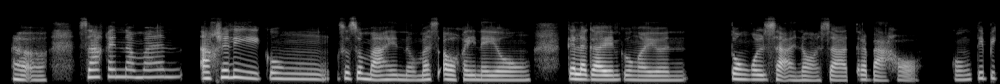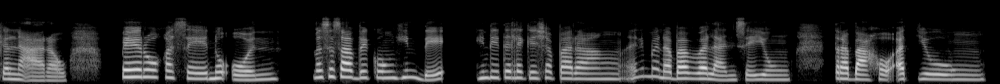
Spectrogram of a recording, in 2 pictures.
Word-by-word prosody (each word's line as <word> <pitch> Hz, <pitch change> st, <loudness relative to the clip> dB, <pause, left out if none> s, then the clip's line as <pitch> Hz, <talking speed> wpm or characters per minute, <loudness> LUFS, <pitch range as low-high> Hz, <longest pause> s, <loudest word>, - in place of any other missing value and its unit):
Oo. 205 Hz, -2 st, -1 dB, 0.3 s
Sa'kin 345 Hz, +1 st, 0 dB
naman 340 Hz, +1 st, -4 dB, 0.2 s
actually 295 Hz, -2 st, +2 dB
kung 270 Hz, -1 st, -1 dB, 0.5 s
susumahin, 225 Hz, -6 st, 0 dB
'no, 205 Hz, -, -4 dB
mas 220 Hz, +3 st, -2 dB
okay 220 Hz, -1 st, +1 dB
na 205 Hz, -, 0 dB
'yong 205 Hz, 0 st, -1 dB, 0.3 s
kalagayan 220 Hz, -3 st, +5 dB
ko 215 Hz, -, -2 dB
ngayon, 200 Hz, 0 st, -2 dB, 0.4 s
tungkol 225 Hz, -3 st, +1 dB
sa 215 Hz, -2 st, 0 dB
ano 195 Hz, -1 st, -4 dB
sa 195 Hz, -2 st, -1 dB
trabaho, 205 Hz, -1 st, -4 dB, 0.3 s
kung 220 Hz, +2 st, -7 dB
tipikal 275 Hz, -3 st, -3 dB
na 190 Hz, -5 st, -1 dB
araw. 185 Hz, -1 st, -3 dB, 0.6 s
Pero 340 Hz, -1 st, +6 dB
kasi 275 Hz, -5 st, -1 dB
noon, 235 Hz, -3 st, -1 dB, 0.3 s
masasabi 330 Hz, -3 st, +4 dB
kong 300 Hz, -1 st, -1 dB
hindi. 275 Hz, -7 st, -2 dB, 0.3 s
Hindi 300 Hz, +2 st, -1 dB
talaga 300 Hz, -2 st, -1 dB
siya 295 Hz, 0 st, -4 dB
parang 255 Hz, -1 st, -1 dB
alam 325 Hz, +6 st, -8 dB
mo 375 Hz, -, -3 dB
nababalanse 255 Hz, -7 st, +3 dB
'yong, 220 Hz, 0 st, -5 dB, 0.4 s
trabaho 235 Hz, -4 st, +3 dB
at 245 Hz, -, +3 dB
'yong, 225 Hz, -2 st, -3 dB
245 Hz, 120 wpm, -19 LUFS, 215-290 Hz, 0.6 s, Pero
